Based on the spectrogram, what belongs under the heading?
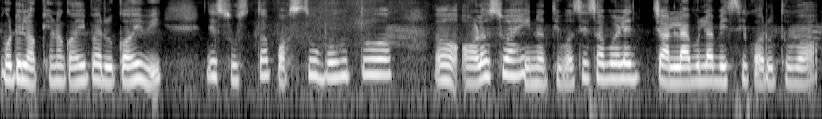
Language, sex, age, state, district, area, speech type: Odia, female, 18-30, Odisha, Bhadrak, rural, spontaneous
